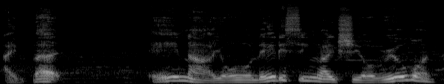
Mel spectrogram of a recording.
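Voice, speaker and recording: A man playing a good-humored, folksy prison inmate in an audio drama, with a gravelly, husky voice and colloquial drawl. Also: mid-range voice, very animated, measured pace, a little mellow, exaggerated voice. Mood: encouraging. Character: folksy, good-humored male jailhouse buddy named Smokey.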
